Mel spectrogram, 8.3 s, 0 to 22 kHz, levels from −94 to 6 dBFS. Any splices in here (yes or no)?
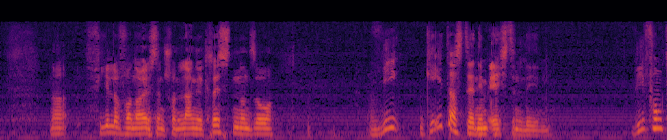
no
